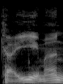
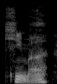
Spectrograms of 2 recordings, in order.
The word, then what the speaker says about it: Kaima: Firstly, it's pronounced Kaima, not Kima, and secondly, my daughter has no thoughts I haven't given her.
